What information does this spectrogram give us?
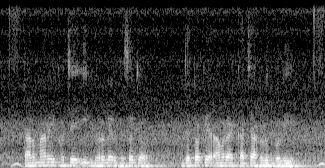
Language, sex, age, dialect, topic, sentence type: Bengali, male, 18-24, Jharkhandi, agriculture, statement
